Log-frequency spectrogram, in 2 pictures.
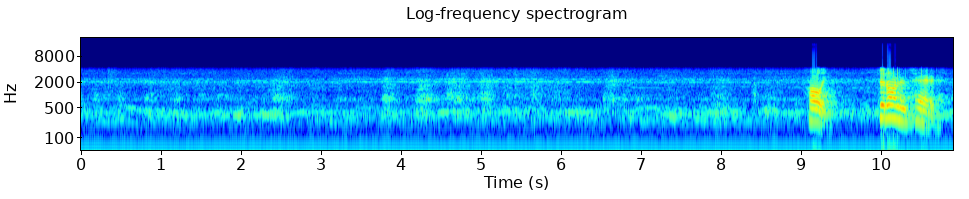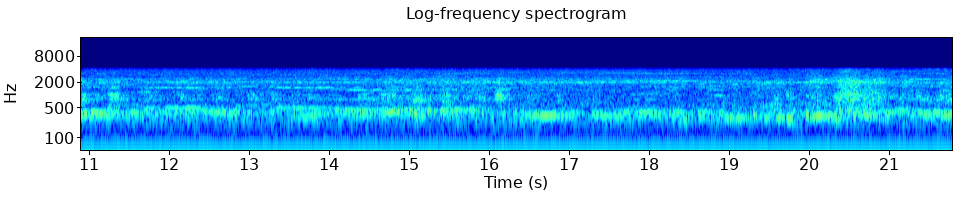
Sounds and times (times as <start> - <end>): Music: 0.0 - 21.7
Speech: 9.1 - 10.8.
